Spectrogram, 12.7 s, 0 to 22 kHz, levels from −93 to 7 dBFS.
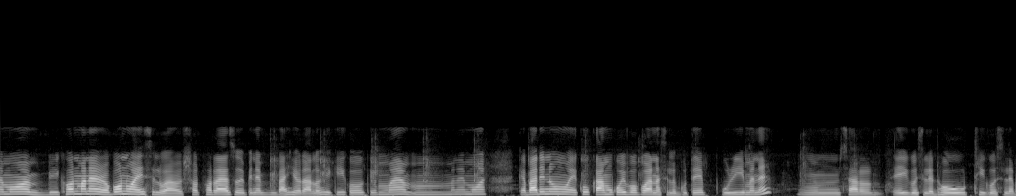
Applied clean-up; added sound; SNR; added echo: none; none; none; none.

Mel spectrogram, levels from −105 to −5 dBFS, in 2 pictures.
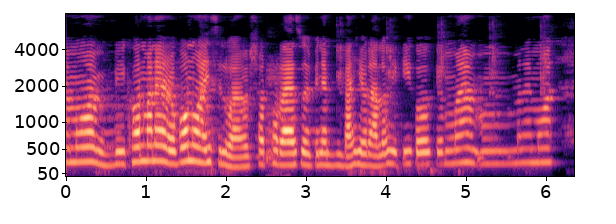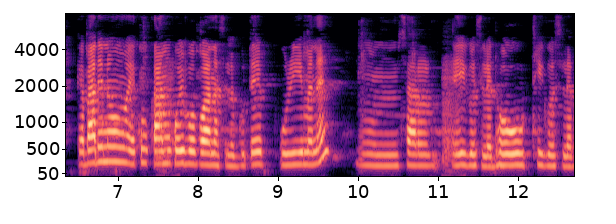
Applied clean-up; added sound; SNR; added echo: classical method WPE with log-MMSE.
